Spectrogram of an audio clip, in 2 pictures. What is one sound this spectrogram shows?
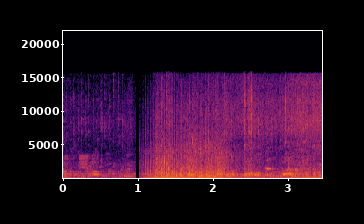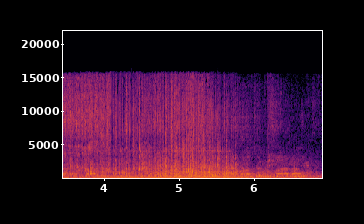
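A motorcycle engine rumbles loudly as it rides slowly past.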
